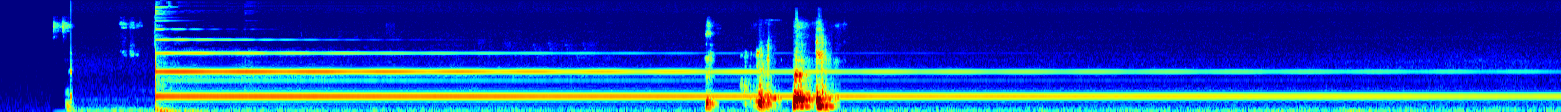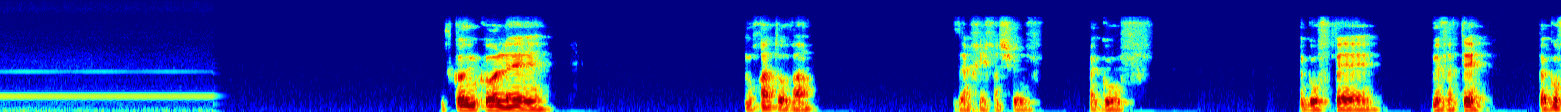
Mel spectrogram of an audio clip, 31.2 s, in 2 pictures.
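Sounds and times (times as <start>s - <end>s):
speech: 0.6s - 0.8s, 7.0s - 8.4s, 20.2s - 21.1s, 23.1s - 23.8s, 25.2s - 27.2s, 28.6s - 31.2s
meditation bell ringing: 1.6s - 17.8s.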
